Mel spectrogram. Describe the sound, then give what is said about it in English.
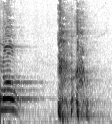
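A few harsh coughs from someone preaching a church sermon, a short cluster of rough bursts that follows a brief voiced sound and then fades out. “I have a little cough this morning, so you'll have to excuse me.”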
